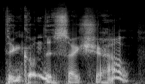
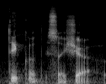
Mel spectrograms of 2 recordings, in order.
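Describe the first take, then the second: First: The put-on character voice sounds closer and more convincing. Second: The put-on character voice sounds weak and unconvincing. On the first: The speaker calls it right. "There we go, a little better" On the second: The speaker calls it wrong. "It's always so hard doing that voice"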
